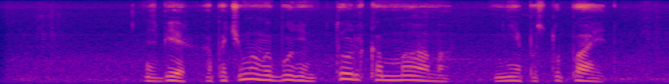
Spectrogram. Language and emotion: Russian, sad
